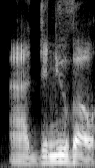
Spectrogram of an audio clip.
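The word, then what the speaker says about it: Denuvo: De novo, that's how you say it.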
